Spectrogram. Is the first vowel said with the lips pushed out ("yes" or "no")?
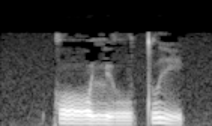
yes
